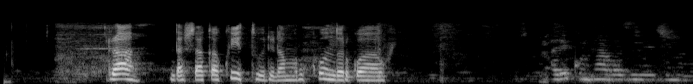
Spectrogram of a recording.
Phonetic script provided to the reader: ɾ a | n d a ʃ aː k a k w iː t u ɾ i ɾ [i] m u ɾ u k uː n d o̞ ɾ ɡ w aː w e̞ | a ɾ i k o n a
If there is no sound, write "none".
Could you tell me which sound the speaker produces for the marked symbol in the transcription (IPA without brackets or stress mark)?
a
